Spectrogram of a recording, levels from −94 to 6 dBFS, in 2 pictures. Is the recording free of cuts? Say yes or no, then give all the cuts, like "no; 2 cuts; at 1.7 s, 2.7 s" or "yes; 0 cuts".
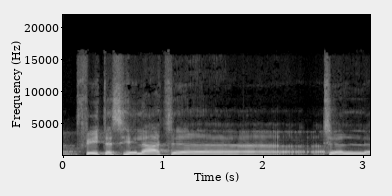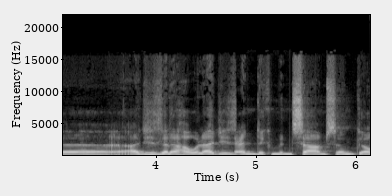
no; 3 cuts; at 2.6 s, 4.1 s, 4.8 s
